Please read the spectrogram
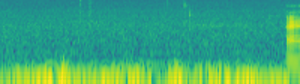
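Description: Computer mouse clicking faintly over a steady low hum.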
